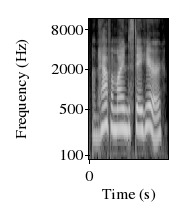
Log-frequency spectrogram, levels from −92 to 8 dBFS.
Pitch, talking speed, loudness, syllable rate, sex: 240 Hz, 265 wpm, -16 LUFS, 5.8 syllables/s, female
